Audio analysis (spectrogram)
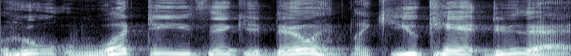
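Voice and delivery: acted furious outburst with wildly swooping pitch. Retelling how the landlady scolded a roommate: imitating someone losing her temper. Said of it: "And she lost it".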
